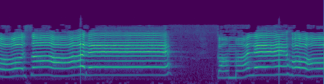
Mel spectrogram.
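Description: A young woman singing a slow devotional song alone, with no instruments heard. She holds one long steady note for about a second and a half, pauses for a breath, then sings a line with wavering, ornamented turns.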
